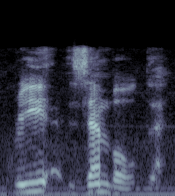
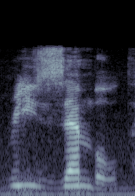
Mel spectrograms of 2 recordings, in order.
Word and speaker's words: resembled: Now, this word here, this word is resembled. Okay, so we're going to have a Z sound for the S, resembled.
